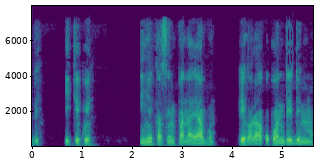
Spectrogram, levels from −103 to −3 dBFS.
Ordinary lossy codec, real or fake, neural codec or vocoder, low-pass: AAC, 32 kbps; real; none; 7.2 kHz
